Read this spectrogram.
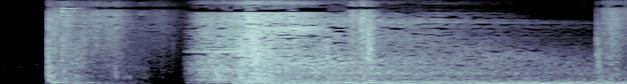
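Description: A crate lid opens with a loud clunk.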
